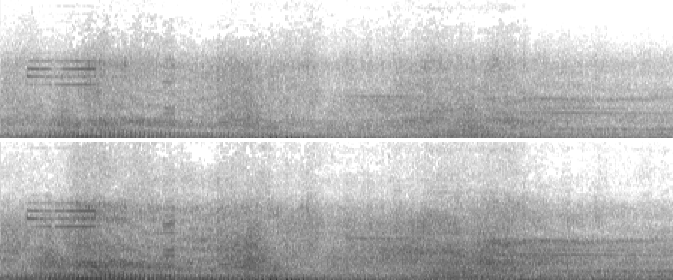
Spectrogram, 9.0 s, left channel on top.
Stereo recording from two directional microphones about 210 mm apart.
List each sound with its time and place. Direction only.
1.0 s vehicle: 30° right (ahead or behind)
3.1 s vehicle: 45° right (ahead or behind)
6.3 s vehicle: 30° right (ahead or behind)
